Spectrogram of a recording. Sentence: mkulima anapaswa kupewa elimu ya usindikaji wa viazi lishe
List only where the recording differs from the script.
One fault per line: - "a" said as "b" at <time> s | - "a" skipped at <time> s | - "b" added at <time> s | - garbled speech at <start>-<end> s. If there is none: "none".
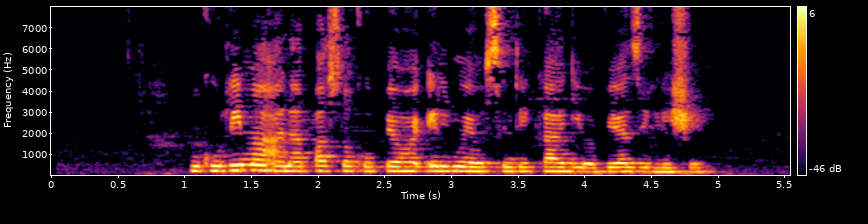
none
